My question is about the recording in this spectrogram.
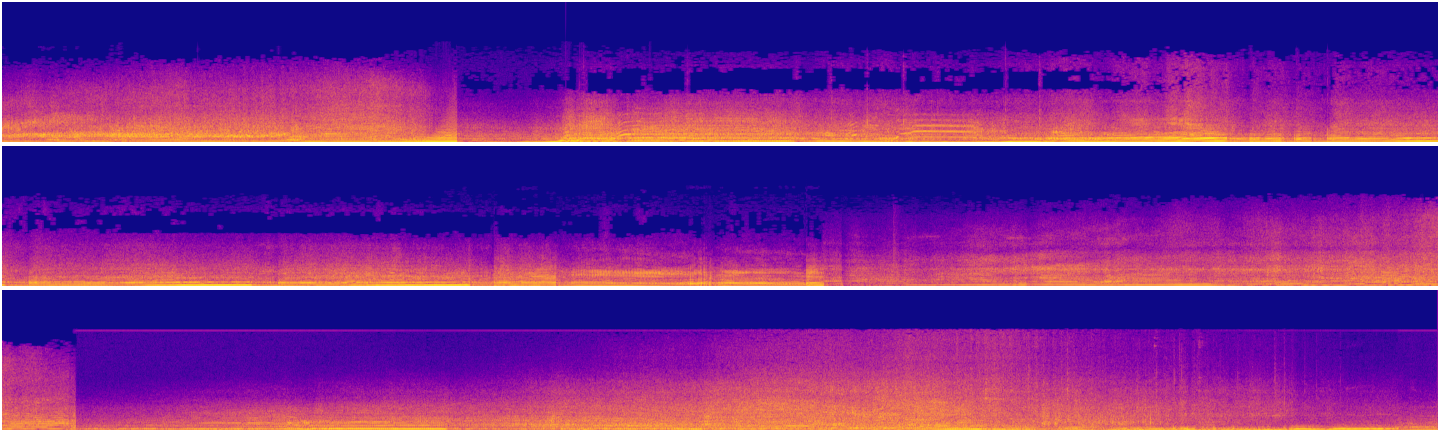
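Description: Rally cars at full effort on a tarmac stage: engines revving hard, pitch climbing and dropping again and again through gear changes and braking for bends. The sound breaks off abruptly three times as one car gives way to the next.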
